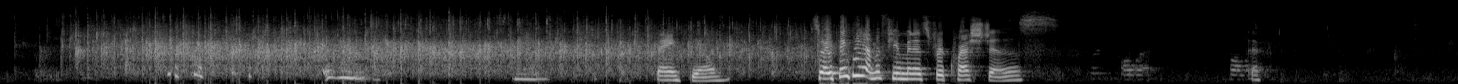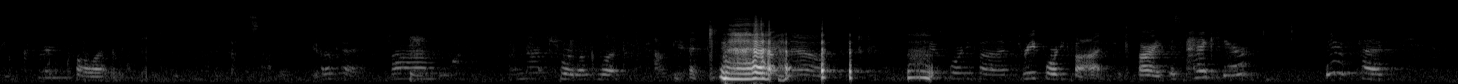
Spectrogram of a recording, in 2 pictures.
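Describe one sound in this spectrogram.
A woman speaks calmly into a microphone in a large room.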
